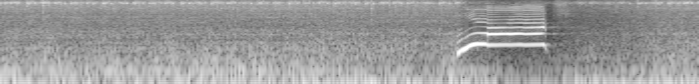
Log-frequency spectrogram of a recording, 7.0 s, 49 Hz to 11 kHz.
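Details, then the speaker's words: Truck with a P0300 code and a failed ignition coil, also leaking at the exhaust manifold donut gasket: low, lumpy idle with an uneven beat and stumbles; one cylinder misfiring from the dead coil. "so we need to do that and it's got a massive misfire so let uh let me show you [Music] hear that she sounds like [ __ ] boys"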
